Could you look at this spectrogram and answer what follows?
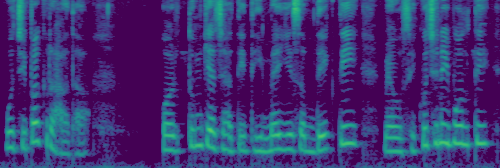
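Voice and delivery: loud, heated jealous outburst; angry. A narrator's reading. Eva angrily defends herself to Anu about the clingy guy, loudly. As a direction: fire back, raising the voice. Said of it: "थोड़ा सा गुस्से में".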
